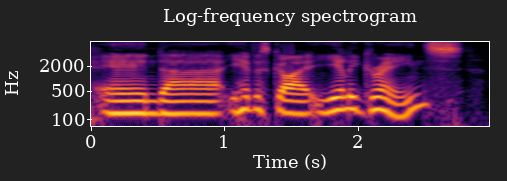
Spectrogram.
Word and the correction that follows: Geens: Geens, not Greens.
